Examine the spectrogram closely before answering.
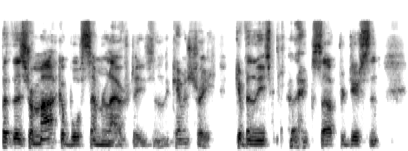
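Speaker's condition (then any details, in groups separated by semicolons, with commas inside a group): Cerebellar atrophy; said to be genetic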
